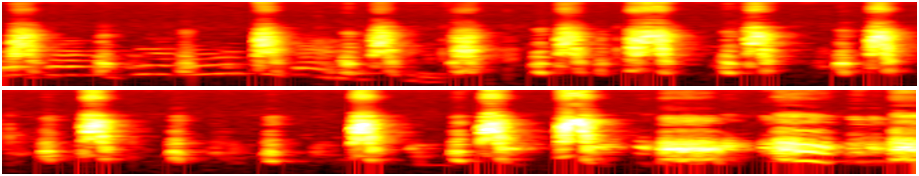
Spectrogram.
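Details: Chukar partridge calling in a rapid series of harsh, clucking notes, roughly two per second, spread across mid and high pitches, growing louder and denser toward the end.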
